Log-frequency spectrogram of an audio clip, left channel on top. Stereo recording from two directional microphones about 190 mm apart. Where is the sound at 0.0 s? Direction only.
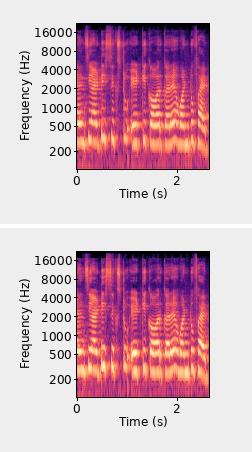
15° right (ahead or behind).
